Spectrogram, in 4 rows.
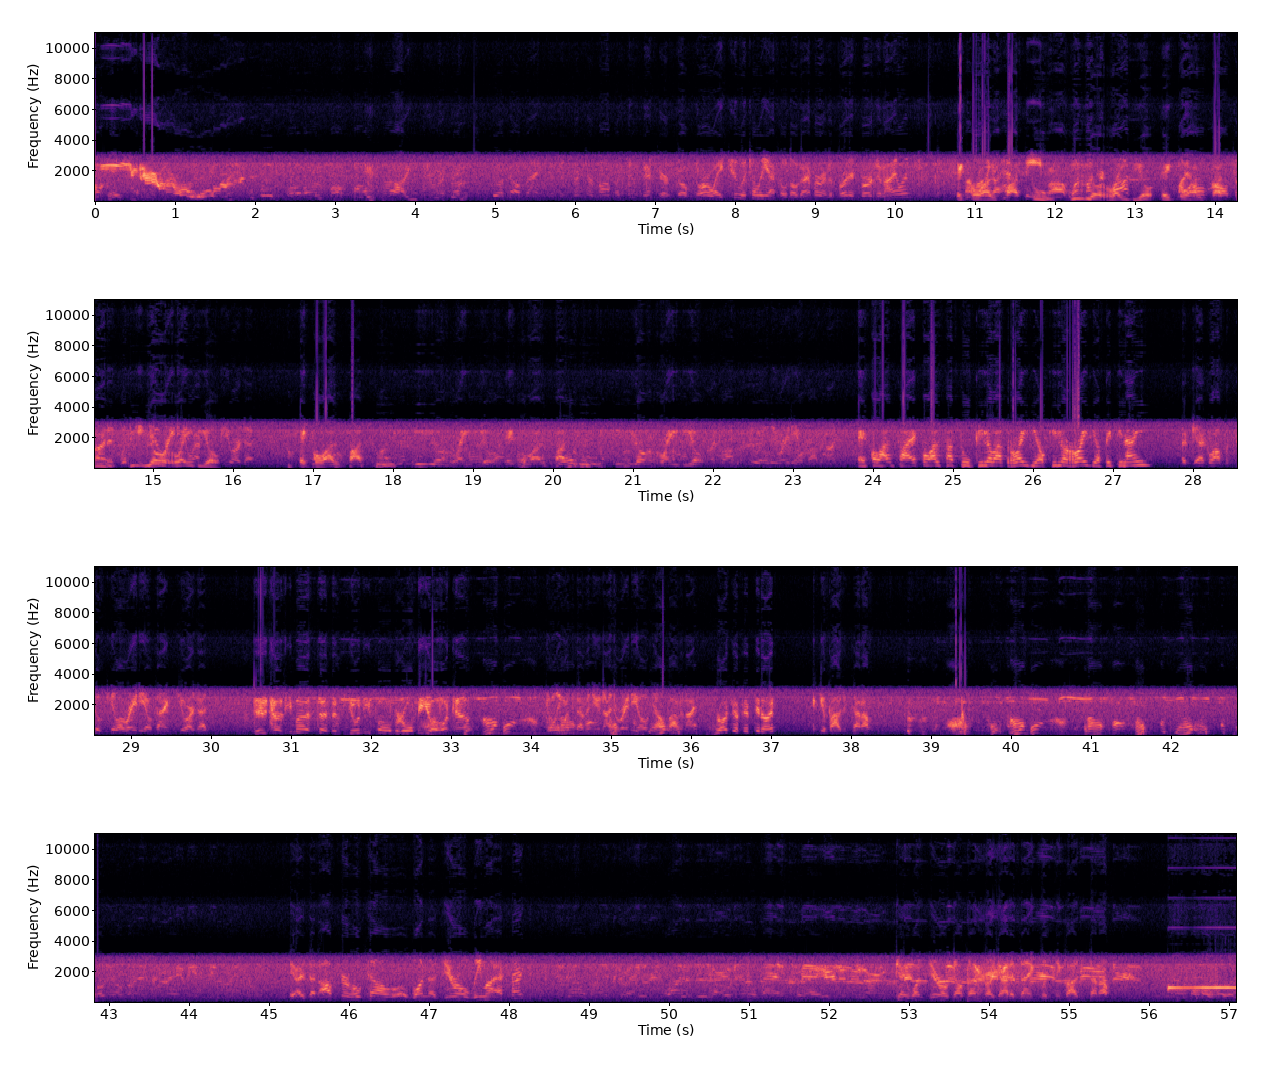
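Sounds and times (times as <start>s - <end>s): faint radio voices calling: 0.0s - 57.0s
radio band-noise hiss: 0.0s - 57.0s
strong radio voice: 0.0s - 57.0s.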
